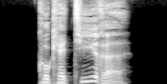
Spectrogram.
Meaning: inflection of kokettieren: 1. first-person singular present 2. singular imperative 3. first/third-person singular subjunctive I
- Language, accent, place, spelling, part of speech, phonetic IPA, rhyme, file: German, Germany, Berlin, kokettiere, verb, [kokɛˈtiːʁə], -iːʁə, De-kokettiere.ogg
